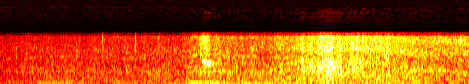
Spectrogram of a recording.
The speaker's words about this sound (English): Quiet in the house on Jennifer Avenue. Outside, a big silver car arrives.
